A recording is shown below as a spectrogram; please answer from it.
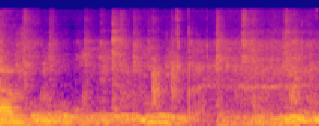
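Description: Homing pigeons cooing in a small loft, low and continuous, fading briefly about three quarters of the way through.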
